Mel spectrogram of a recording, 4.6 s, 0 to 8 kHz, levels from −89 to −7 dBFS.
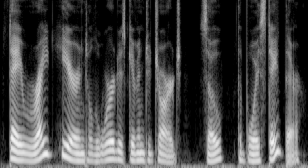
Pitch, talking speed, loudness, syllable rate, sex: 150 Hz, 195 wpm, -18 LUFS, 5.1 syllables/s, female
